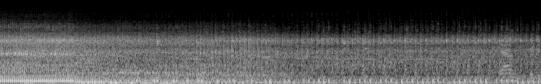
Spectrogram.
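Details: Cub Cadet 782 garden tractor fitted with 42-inch snowblower: steady, even single-cylinder putter at low idle, no knocks or misses, settling smoothly; normal healthy idle.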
